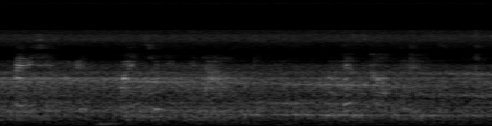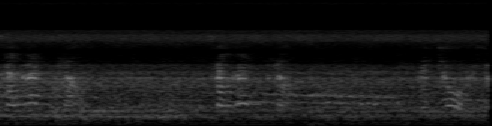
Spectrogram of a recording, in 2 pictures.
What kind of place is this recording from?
subway train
